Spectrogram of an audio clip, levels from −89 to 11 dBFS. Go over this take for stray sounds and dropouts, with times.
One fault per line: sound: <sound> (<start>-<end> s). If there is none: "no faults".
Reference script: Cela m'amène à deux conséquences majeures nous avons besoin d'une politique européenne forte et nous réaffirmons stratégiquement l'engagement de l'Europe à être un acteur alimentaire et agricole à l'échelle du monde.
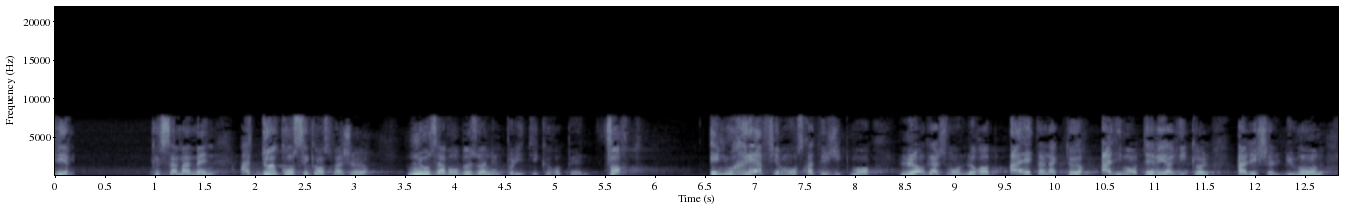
no faults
